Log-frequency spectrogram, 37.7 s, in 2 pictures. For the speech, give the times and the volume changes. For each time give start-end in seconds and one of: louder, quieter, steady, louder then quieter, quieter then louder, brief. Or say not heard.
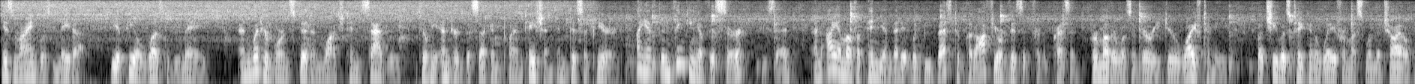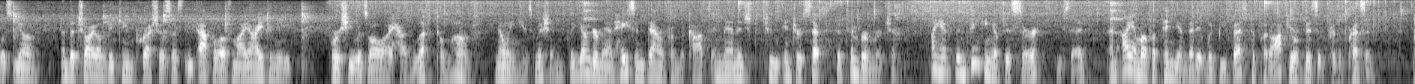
0.0-37.6 steady.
